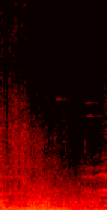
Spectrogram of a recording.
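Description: Rapid burst of machine gun fire in the Deus Ex video game, loud dense crackling shots packed together over about a second.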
